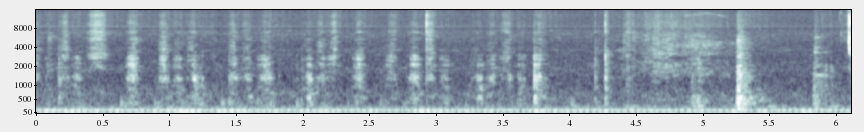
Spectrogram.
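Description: Felt-tip marker writing on paper: a run of short, faint scratching strokes as words are written out, with one louder brief knock near the end.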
